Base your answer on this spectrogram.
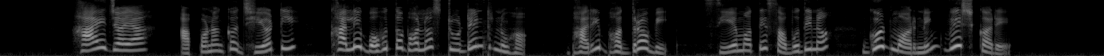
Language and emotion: Odia, happy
